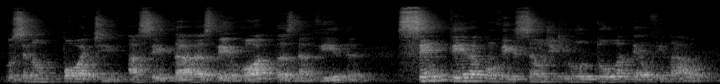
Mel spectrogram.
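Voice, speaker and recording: In an office, a network marketing promoter with a mid-range voice speaks at a measured pace, addressing viewers in an emphatic, preacher-like promotional video. The room echoes, and the mic sits far off.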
